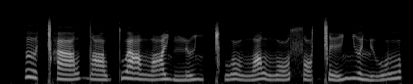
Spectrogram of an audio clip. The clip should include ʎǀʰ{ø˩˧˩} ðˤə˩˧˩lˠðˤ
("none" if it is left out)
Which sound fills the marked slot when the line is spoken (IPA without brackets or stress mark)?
u˩˧˩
